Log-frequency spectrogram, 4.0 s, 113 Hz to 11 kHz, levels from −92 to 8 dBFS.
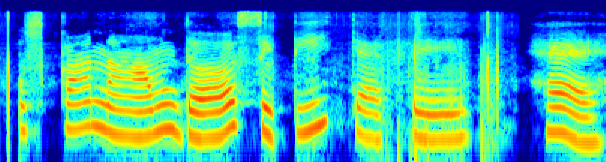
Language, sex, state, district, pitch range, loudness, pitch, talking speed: Hindi, female, Madhya Pradesh, Dhar, 230-285 Hz, -16 LUFS, 255 Hz, 90 wpm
